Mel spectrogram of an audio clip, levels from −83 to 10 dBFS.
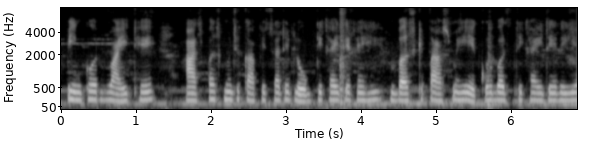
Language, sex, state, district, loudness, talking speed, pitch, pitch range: Hindi, female, Uttar Pradesh, Muzaffarnagar, -21 LUFS, 215 wpm, 180 Hz, 175-185 Hz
